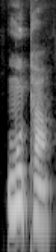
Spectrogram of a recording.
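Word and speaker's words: Mutter: मुठा, इसको मुठर नहीं पढ़ना, मुठा। आर लिखने में आएगा और इसको हमने जब पढ़ना है तो आ में बदल देना है, ज़िया, मुठा, फाठा, फाठा।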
